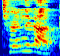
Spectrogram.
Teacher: El it se pega a la última consonante del verbo y así suena como más rápido y todo más así, más unido, ¿ok?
